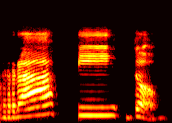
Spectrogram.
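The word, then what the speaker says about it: rápido: emphasis vamos okay but if you ever break that rule for example Rapido there's three syllables there it should be here but instead it's here so that's why you need the accent so the accent tells you where to put the emphasis basically is is why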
